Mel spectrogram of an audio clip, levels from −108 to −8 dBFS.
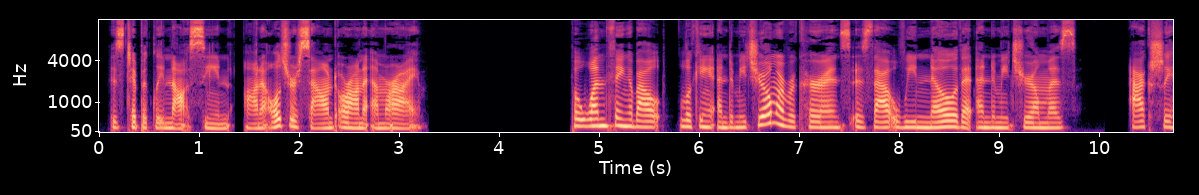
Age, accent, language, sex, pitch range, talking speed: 10-29, American, English, female, 175-220 Hz, 145 wpm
